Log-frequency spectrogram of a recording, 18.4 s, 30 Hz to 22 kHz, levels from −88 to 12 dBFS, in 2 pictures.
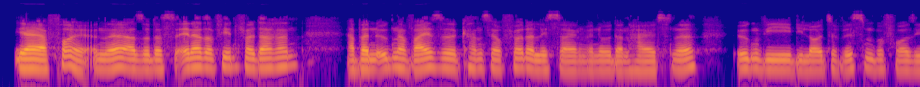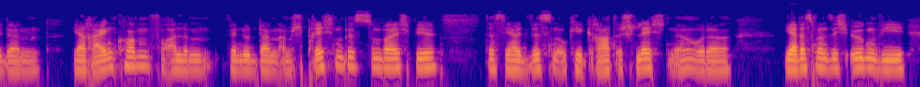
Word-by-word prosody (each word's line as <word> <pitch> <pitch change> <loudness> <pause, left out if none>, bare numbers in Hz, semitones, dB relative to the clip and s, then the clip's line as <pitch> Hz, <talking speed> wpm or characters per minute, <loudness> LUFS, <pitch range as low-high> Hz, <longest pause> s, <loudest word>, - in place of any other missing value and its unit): Ja, 130 0 +9
ja, 120 -1 +10
voll, 125 -2 +1
ne? 125 +3 +5
Also, 120 -2 +2
das 120 0 -1
erinnert 140 +1 +4
auf 130 -1 0
jeden 140 -1 -1
Fall 140 -2 +1
daran. 140 +5 +1 0.5
Aber 115 +1 +3
in 120 0 +3
irgend 130 +3 0
'ner 130 -4 +1
Weise 130 +1 +3
kann's 130 -1 -7
ja 125 - 0
auch 120 - -5
förderlich 120 -4 0
sein, 105 -1 -2
wenn 110 - -5
du 110 0 -1
dann 110 0 -3
halt, 110 0 -3
ne 125 +5 +1 0.4
irgendwie 120 -2 -1
die 115 - -5
Leute 110 +1 -2
wissen, 125 +3 -4
bevor 115 -1 -5
sie 110 0 -6
dann, 110 +1 -5 0.3
ja, 115 -2 +1
reinkommen, 140 +8 0
vor 145 - -11
allem, 115 0 -4
wenn 115 -1 -3
du 115 - +1
dann 110 -1 -2
am 110 +1 -7
Sprechen 140 +7 -3
bist 145 0 -5
zum 135 - -4
Beispiel, 130 +1 0 0.5
dass 125 0 -5
sie 120 -1 0
halt 115 0 -1
wissen: 125 +1 -2
Okay, 115 +2 -4
gerade 110 +1 -2
ist - - -5
schlecht, 130 +1 -1
ne, 125 +1 -4
oder 110 -1 -2 0.5
ja, 125 -1 +8
dass 130 +3 +2
man 135 -2 +1
sich 125 0 -5
irgendwie 120 -2 +1
120 Hz, 195 wpm, -22 LUFS, 115-130 Hz, 0.5 s, ja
